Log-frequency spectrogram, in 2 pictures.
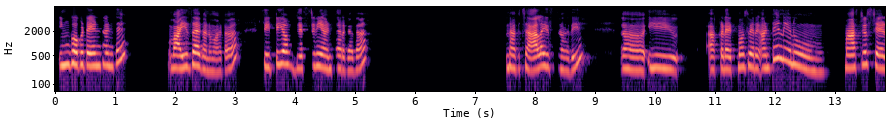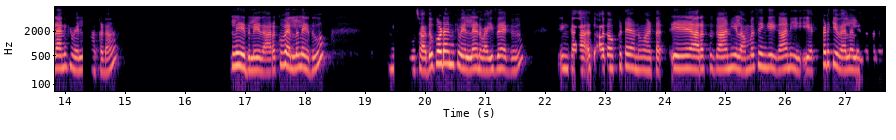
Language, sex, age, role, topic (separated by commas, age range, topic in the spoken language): Telugu, female, 20-24, guest, మీ జీవితంలో మీకు మర్చిపోలేని ప్రయాణ అనుభవం ఏది?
